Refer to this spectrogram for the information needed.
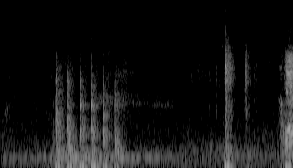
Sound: knock on door

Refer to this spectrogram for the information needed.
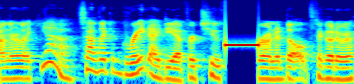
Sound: beep

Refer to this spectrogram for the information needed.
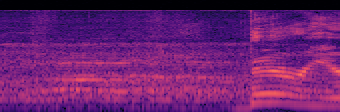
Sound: audience booing

